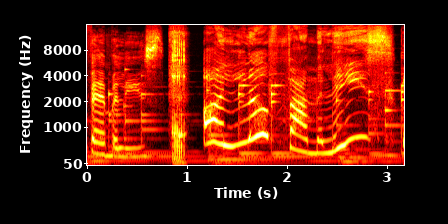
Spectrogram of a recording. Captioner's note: snorts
